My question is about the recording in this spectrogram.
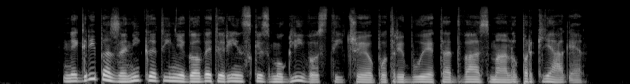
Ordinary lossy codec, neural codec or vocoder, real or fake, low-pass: none; vocoder, 44.1 kHz, 128 mel bands, Pupu-Vocoder; fake; 19.8 kHz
